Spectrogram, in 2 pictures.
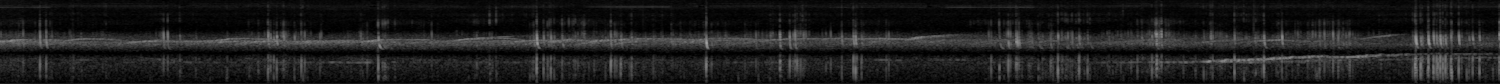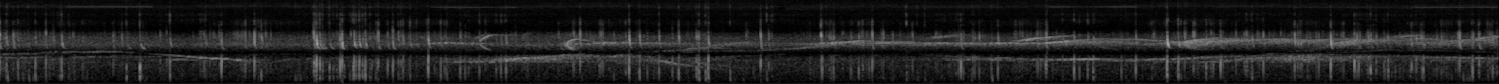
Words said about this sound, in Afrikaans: Uh, die klanke wat jy nou gaan luister is die klanke wat auroras maak uh die geval dat iemand 'n opname gemaak van uh aurora verskynsel en ja, die klanke wat jy hoor is van selfsprekend.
